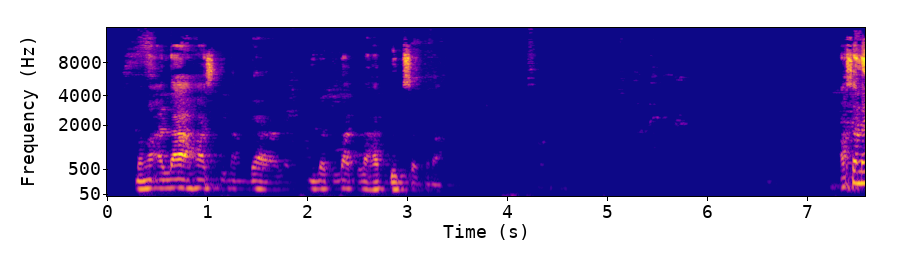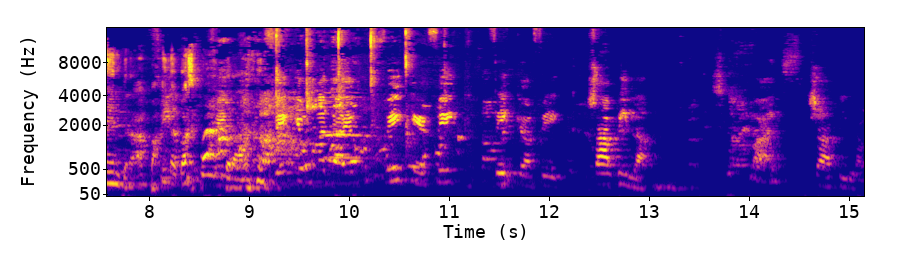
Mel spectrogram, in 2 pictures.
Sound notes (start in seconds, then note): 11.8 laughter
